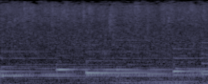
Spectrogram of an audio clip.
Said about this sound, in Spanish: Cabe mencionar que la lluvia no había disminuido en toda la noche.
